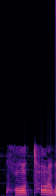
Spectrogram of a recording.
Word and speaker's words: quarter: 그래서 quarter라고 하지 않고 아까 이런 발음처럼 quarter 이렇게 발음돼요.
